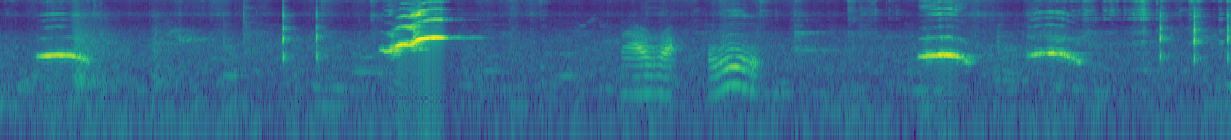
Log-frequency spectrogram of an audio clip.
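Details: Pet budgie parakeet calling with scattered soft arched chirps, one loud upswept whistle, and a short burst of falling stacked notes, separated by quiet pauses.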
